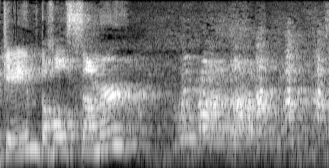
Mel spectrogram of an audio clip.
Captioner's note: audience laughing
